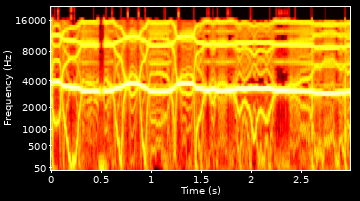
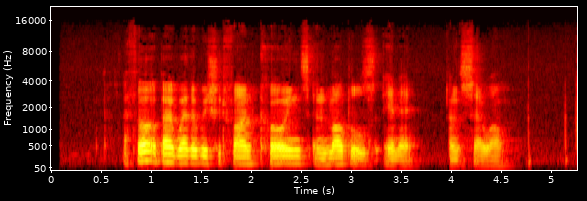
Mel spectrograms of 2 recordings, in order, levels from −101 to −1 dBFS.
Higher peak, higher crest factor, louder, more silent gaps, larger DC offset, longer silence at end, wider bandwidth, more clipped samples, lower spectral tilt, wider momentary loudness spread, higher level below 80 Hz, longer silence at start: first, 0 dBFS vs -14 dBFS; second, 6 dB vs 18 dB; first, -2 LUFS vs -31 LUFS; neither; neither; second, 0 s vs 0.75 s; first, over 20 kHz vs 14.5 kHz; first, 0.5% vs under 0.1%; second, 2.5 dB/octave vs -4.5 dB/octave; second, 1 LU vs 14 LU; first, -46 dBFS vs -84 dBFS; second, 0 s vs 0.7 s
